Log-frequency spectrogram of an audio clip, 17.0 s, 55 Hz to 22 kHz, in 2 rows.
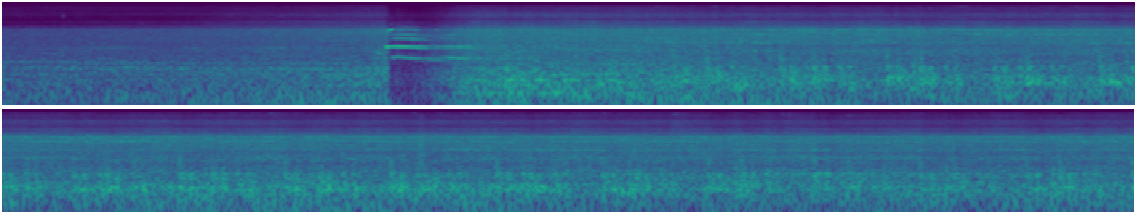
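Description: JR Freight EF210 "Momotaro" electric locomotive approaching and sounding one short horn blast about three seconds in. Then comes the steady rumble and wheel clatter of its long container freight train passing close by.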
